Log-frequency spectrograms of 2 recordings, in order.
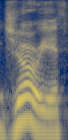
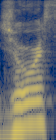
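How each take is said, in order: First: The word is said with three syllables. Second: The word is said with two syllables. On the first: "I'm probably going to say Jurius because that's what I've been" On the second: "for this conversation, I'll say Juris Doctor"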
